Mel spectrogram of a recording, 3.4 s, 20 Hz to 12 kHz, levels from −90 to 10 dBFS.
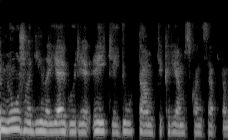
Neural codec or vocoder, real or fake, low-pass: none; real; 7.2 kHz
